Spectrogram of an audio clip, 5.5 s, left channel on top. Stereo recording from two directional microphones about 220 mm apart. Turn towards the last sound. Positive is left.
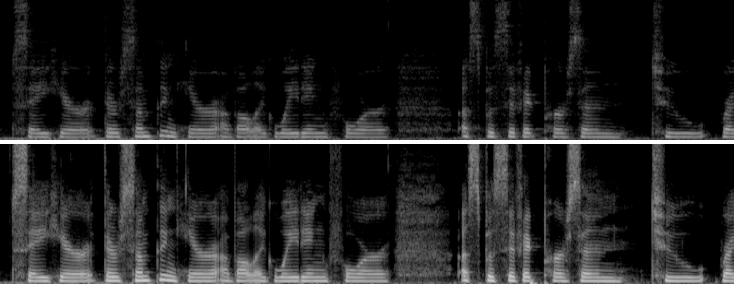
turn(degrees=-55)  # may be behind; listen again after turning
